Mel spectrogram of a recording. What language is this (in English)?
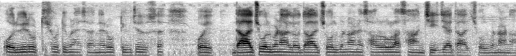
Dogri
